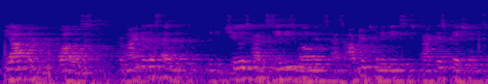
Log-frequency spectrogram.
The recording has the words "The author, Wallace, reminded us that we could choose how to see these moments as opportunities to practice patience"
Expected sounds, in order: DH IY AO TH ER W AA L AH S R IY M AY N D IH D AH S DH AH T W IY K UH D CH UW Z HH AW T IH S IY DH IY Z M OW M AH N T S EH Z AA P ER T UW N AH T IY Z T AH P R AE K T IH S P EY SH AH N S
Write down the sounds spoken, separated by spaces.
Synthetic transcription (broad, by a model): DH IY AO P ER W AA L AH S R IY M AY N D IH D AH S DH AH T W IY K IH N CH UW Z HH AW T IH S IY DH IY Z M OW M AH N T S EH Z AA P ER T UW N AH T IY Z T AH P R AE K T IH S P EY SH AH N S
